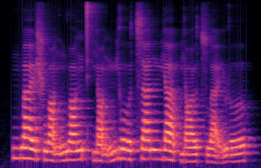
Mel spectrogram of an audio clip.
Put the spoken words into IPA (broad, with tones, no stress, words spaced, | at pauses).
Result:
mwa˥˩ɪ̯ ʂwɑ̰˨˩ŋn̪wɑ˧˥ŋt̪ʰjɑ̰˨˩ŋ mjo˥˩ʊ̯t͡sa˥nmjä˥˩ pjɑ˧˥ʊ̯t͡swa̰˨˩ɪ̯ ɻɤ˧˥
